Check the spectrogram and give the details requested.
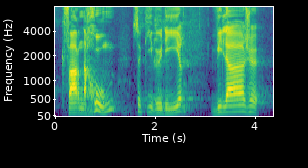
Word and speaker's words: Kfar Nahum: En hébreu, on prononce Kfar Nahum, ce qui veut dire village de la consolation ou village du consolateur.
